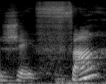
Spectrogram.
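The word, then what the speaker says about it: j'ai faim: so i can say jeff and notice that this word the m is silent at the end but it also influences the vowel sound in the middle it makes it nasal m is a nasal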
